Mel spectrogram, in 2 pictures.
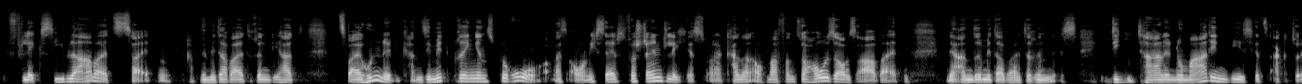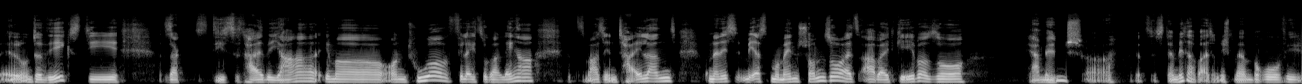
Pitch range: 110-135 Hz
